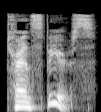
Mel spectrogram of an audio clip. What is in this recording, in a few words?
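"transpierce", British English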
